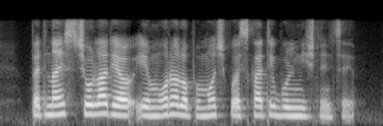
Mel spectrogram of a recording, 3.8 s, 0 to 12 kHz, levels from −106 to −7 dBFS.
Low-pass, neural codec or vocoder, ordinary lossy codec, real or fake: 7.2 kHz; codec, 16 kHz, 0.8 kbps, ZipCodec; none; fake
